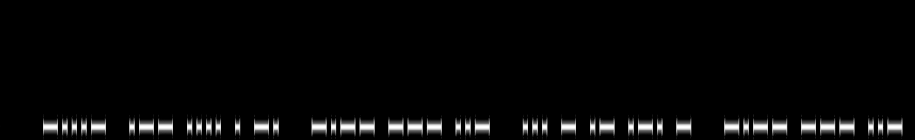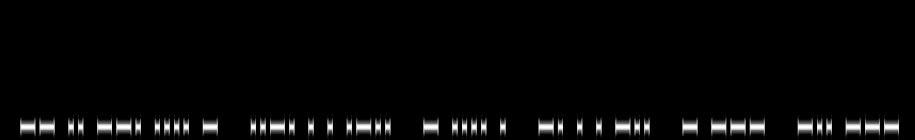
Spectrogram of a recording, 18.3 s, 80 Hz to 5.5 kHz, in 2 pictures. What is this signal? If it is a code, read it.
Morse code, heard as a keyed tone, about 25 wpm, 600 Hz. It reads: <BT> WHEN YOU START YOU MIGHT FEEL THE NEED TO DO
